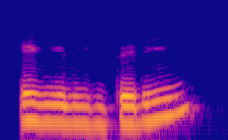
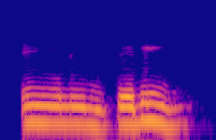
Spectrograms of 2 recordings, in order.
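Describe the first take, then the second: Both takes have the same delivery.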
